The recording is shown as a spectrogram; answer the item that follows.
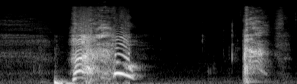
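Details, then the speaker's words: Loud voiced burst with a rising then falling sweep, then a shorter second burst with a throat-clearing quality, in a quiet room; sudden sneezing in a male live-streamer said to have allergies. "Holy [ __ ] My god. Why am I sneezing all of a sudden?"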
